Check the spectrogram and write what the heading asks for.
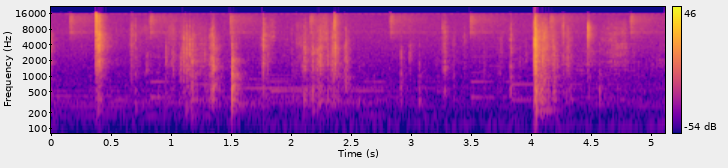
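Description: A plastic toy package being torn open by hand: irregular crinkling and tearing with several sharp crackles, the loudest about four seconds in. Faint instrumental music plays underneath.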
